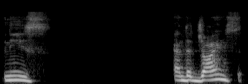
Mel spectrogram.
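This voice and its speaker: A woman teaching an astrology class, explaining step by step with frequent okays and pauses. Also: medium pitch, darkish tone, low-quality recording. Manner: explains slowly with many okays and fillers. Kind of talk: lecture.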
